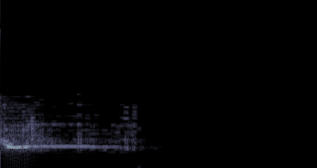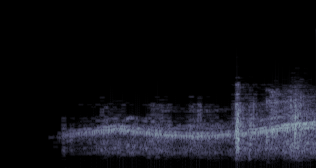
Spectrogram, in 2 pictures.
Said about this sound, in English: Them wolf howls are behind us. Those critters get kind of hungry this time of year.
